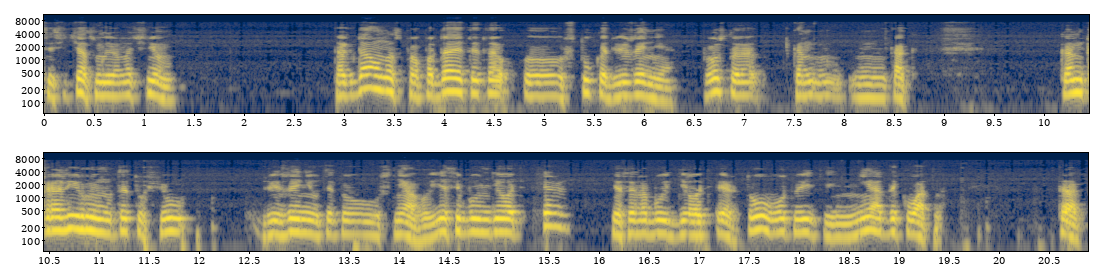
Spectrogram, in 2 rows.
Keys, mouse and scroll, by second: 0.8-8.0 drag, 12.0 ctrl+z, 19.6 ctrl+click.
